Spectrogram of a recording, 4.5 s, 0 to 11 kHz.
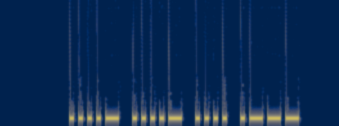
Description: Morse code, heard as a keyed tone, about 21 wpm, 700 Hz. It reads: 44HJ
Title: Four Challenging Letter-Number Combinations 20wpm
